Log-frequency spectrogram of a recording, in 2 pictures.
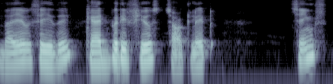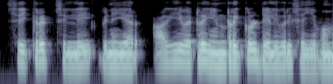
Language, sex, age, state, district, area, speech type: Tamil, male, 18-30, Tamil Nadu, Erode, rural, read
